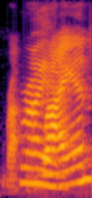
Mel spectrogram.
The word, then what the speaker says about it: Rion: It's August 2558, and her name's Rion. Ryan. It's just Ryan. It's spelled Rion.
